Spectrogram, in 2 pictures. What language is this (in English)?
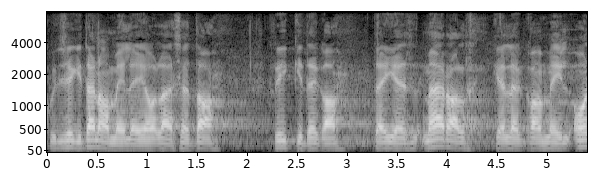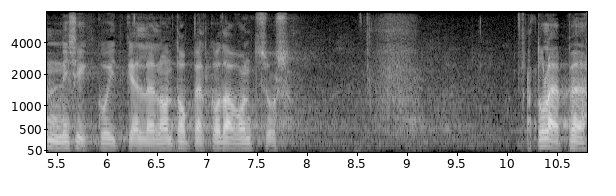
Estonian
